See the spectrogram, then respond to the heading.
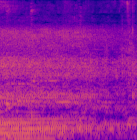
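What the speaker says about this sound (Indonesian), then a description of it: "mohon maaf untuk suara agak bising karena ini di sebelah jalan" Loud, continuous road traffic noise beside a street outside a shop, with an engine drone that fits a passing motorcycle, dense and close, with no talk over it.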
